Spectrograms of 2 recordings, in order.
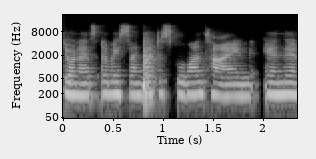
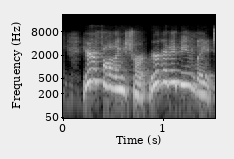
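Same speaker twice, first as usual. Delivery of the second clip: put-on frantic, panicked voice, higher and louder; 9 semitones higher, 4 dB louder than usual. Voicing the voice in her head about falling short; chicken-with-its-head-cut-off voice. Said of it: "this chicken with its head cut off kind of voice".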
